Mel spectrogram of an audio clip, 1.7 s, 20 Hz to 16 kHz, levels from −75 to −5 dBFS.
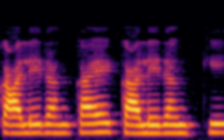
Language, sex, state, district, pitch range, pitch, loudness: Hindi, female, Uttar Pradesh, Jyotiba Phule Nagar, 210-225 Hz, 215 Hz, -16 LUFS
